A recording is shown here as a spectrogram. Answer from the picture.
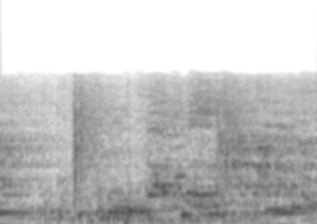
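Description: Gospel music with a choir singing held notes over accompaniment, a strong beat landing about once a second.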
